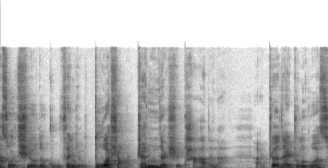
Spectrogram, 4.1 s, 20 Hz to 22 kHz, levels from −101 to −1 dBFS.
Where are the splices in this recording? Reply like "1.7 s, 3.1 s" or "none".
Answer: 3.1 s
